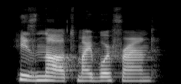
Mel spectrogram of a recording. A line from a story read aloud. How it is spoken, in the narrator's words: says as firmly as he can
